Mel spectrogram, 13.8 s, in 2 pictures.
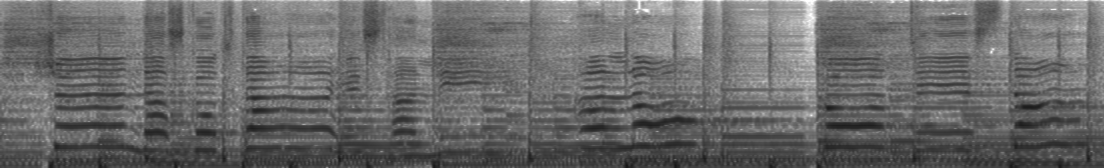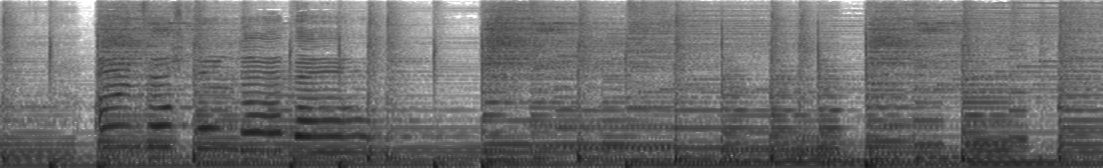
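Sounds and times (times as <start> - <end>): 
person singing in German: 0.3 - 13.6.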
